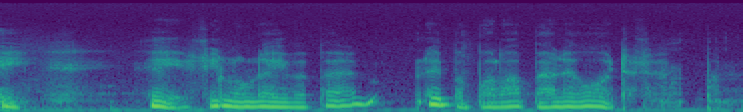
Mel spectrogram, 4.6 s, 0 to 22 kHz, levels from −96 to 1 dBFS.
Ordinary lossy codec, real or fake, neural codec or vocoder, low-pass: none; real; none; 19.8 kHz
